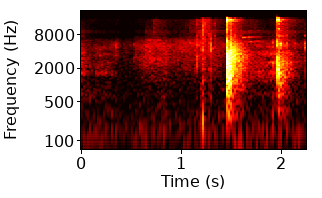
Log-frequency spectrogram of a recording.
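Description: Quiet, then three short, sharp clicks in the second half, the middle one the loudest.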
